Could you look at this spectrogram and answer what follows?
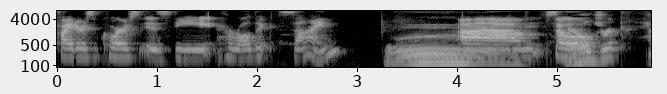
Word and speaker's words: heraldic: foremost thing about fighters of course is the heraldic sign oo um so Herald I think well it's a Herald heral dick haral dick rck there's R guys there is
